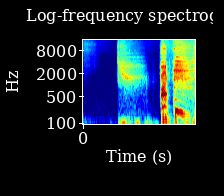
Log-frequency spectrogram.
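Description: A person's breath into a close studio microphone, about half a second long, after a brief silence, with a low rumble under it, followed by a short spoken "ouais".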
